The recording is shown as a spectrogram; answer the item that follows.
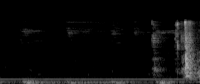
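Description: A steady low hum and faint background music during bench soldering. From about one and a half seconds in comes a louder rattle of handling as the soldering iron is set back in its metal holder.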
